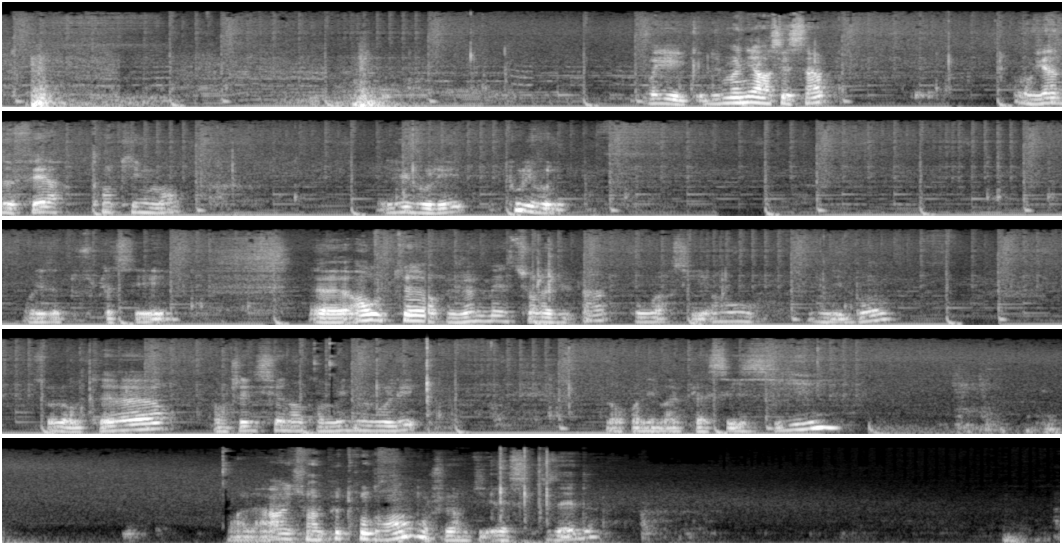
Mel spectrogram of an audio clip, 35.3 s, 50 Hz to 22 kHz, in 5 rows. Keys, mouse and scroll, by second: 0.0-1.7 drag, 1.7-3.2 middle drag, 8.8 middle click, 15.9-17.7 middle drag, 17.8 KP_1, 23.4-28.6 drag, 31.6 s.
